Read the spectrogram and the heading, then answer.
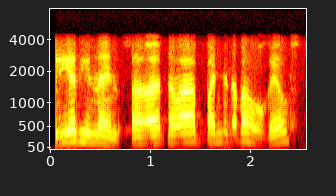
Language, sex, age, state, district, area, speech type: Sindhi, male, 18-30, Delhi, South Delhi, urban, conversation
